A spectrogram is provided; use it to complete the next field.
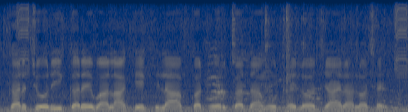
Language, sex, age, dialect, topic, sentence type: Maithili, male, 31-35, Angika, banking, statement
